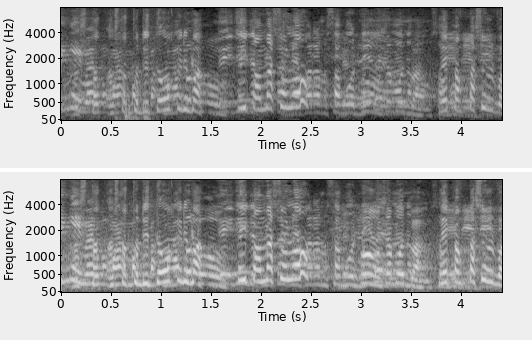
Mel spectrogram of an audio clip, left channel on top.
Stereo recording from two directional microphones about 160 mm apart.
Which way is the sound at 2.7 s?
55° left (ahead or behind).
